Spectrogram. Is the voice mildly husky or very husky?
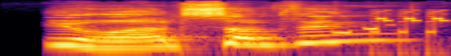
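mildly husky. The voice is only mildly husky.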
